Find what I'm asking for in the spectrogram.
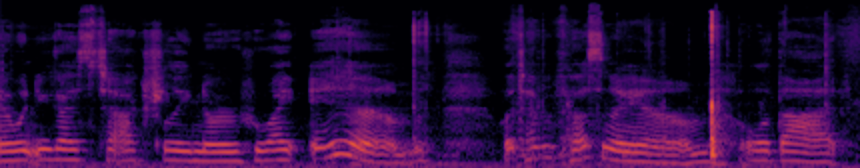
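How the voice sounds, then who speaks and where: Noticeable background noise is present. The woman speaking has an American accent. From Australia, Victoria. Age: young. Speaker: beauty vlogger. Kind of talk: casual chat. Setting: bedroom vanity. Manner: casual, with fillers and repetitions.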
